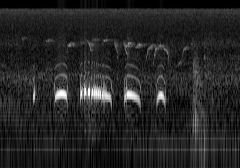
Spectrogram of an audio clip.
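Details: A spotted dove gives one mellow cooing phrase: a faint introductory note, a hollow coo, a longer tremulous rolled coo, then two falling coos. A brief soft noise follows at the end.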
